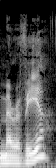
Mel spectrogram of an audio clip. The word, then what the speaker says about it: Meraviglia: I heard seven different ways to pronounce MSC's second newest cruise ship, which is the Meraviglia. – Yeah, that's it.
